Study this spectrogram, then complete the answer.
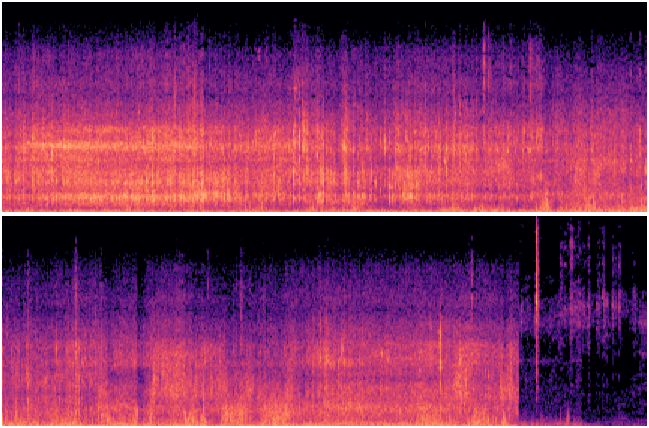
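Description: Bike tyres crunch and rattle over loose gravel at speed.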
